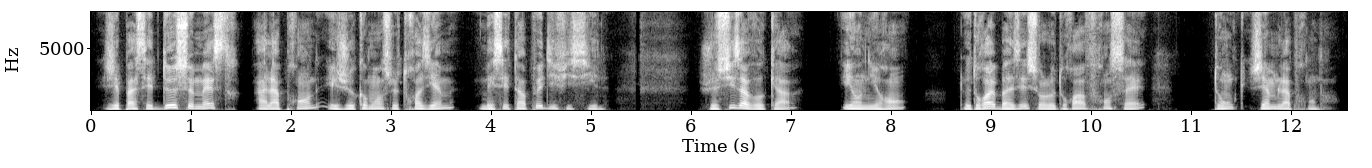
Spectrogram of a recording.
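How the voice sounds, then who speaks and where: A man with a dark, gravelly voice reads a beginner French text at a measured pace. He repeats each sentence with careful diction. The recording is dry and close, with no room sound. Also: medium pitch, dry recording. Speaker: French language teacher. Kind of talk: slow scripted reading for learners.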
